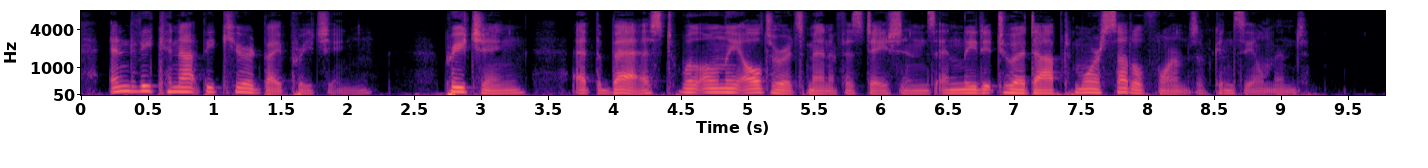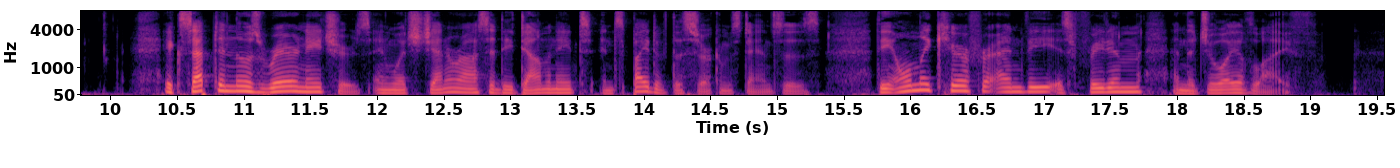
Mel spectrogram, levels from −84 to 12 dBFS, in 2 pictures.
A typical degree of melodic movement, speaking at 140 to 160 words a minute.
No: wide, 7.2 semitones; average, 155 wpm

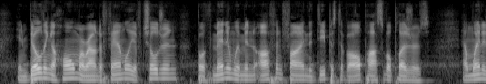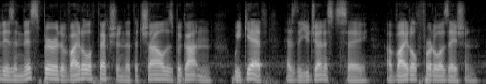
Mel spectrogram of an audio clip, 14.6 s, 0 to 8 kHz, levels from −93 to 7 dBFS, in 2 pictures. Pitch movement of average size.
Yes: average, 4.1 semitones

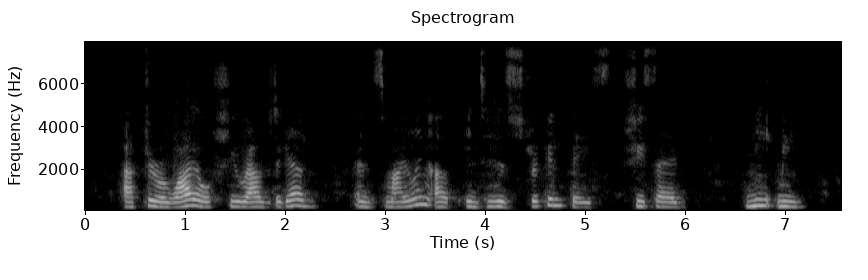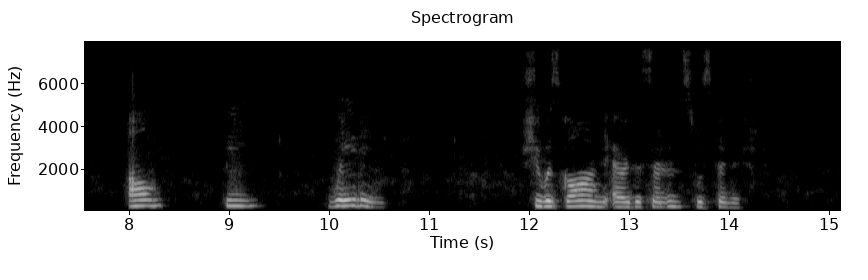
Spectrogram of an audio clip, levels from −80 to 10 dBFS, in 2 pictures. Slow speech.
Yes: slow, 110 wpm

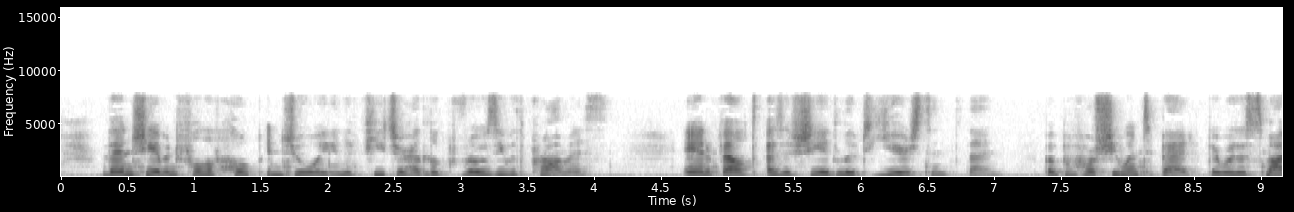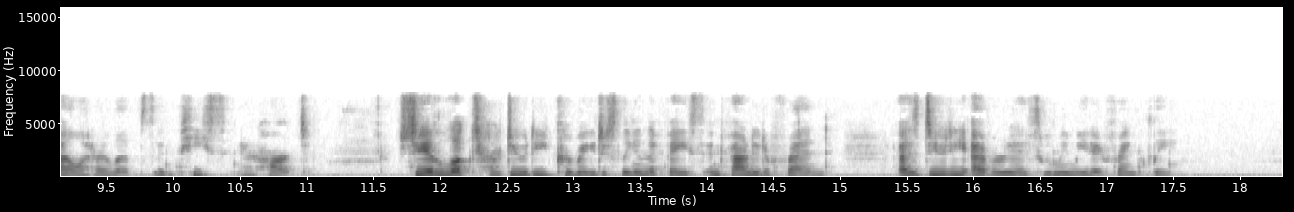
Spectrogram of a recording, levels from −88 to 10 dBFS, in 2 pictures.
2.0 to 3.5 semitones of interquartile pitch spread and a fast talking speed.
Yes: average, 2.8 semitones; fast, 225 wpm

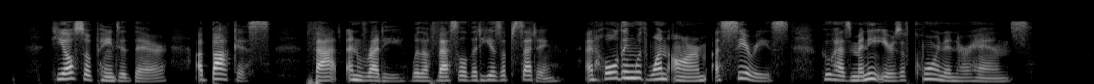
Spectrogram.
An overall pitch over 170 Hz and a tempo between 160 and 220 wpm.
Yes: high, 190 Hz; average, 175 wpm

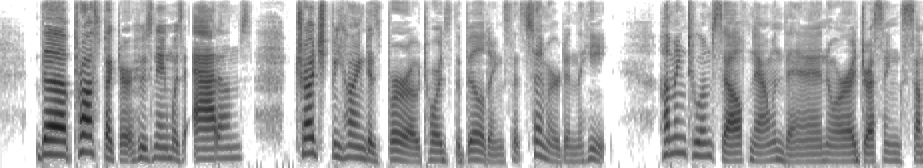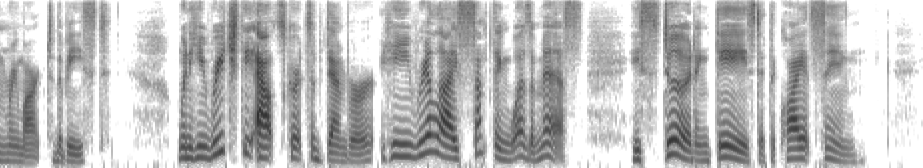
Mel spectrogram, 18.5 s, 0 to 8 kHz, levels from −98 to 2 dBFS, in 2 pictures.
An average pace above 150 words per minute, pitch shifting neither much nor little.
No: average, 165 wpm; wide, 7.3 semitones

